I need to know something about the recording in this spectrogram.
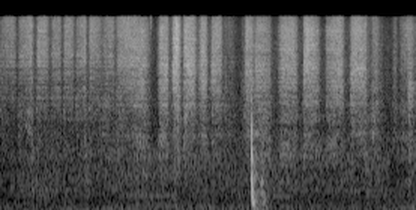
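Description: Sandpaper rubbed over a costume armor piece in quick, uneven strokes, with a single sharp knock about two and a half seconds in.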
